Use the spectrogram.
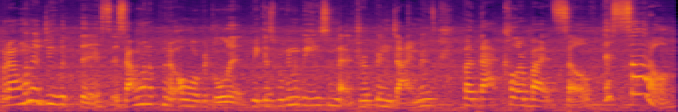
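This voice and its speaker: A young woman speaks in a raspy morning voice, chatty and instructive, walking viewers through a makeup tutorial. She talks at a middle pitch for a woman. A loud hiss and air-conditioner hum sit under her voice in a room at home. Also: sing-song, fast talker. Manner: chatty, instructive, with fillers and asides. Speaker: makeup vlogger. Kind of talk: makeup tutorial talk to camera.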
